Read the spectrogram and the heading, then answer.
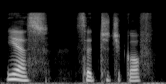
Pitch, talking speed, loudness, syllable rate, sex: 195 Hz, 110 wpm, -21 LUFS, 4.0 syllables/s, female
